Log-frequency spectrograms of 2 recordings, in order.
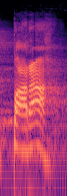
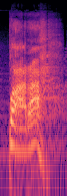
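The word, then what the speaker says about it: parah: Esta raíz, la raíz primaria de la palabra fecundo, es una palabra que se dice pará, con acento en la A, pará.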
